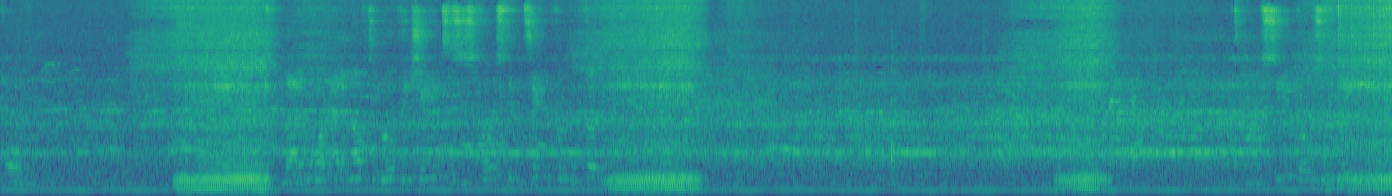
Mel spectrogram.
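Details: A person snoring: three loud, rough, rattling snores on breathing in, each about a second long and several seconds apart, over steady room hum.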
